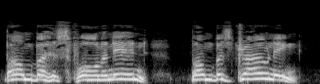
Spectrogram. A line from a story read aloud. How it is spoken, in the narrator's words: he cried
